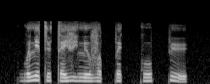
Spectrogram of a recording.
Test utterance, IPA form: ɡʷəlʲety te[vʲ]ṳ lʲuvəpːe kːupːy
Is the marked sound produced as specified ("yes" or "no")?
yes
